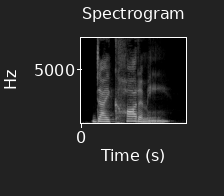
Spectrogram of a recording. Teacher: Four syllables with the stress on the second.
